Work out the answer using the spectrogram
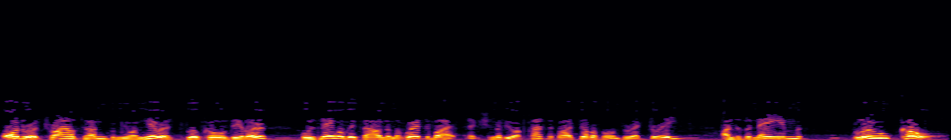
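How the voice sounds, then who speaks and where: A man reading a scripted radio commercial as the announcer, in a brisk, polished sales delivery. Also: high voice, animated. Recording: tinny old radio transcription with faint hiss.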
